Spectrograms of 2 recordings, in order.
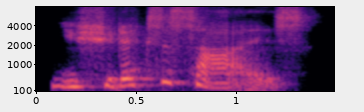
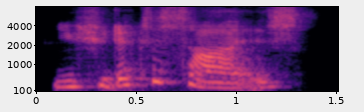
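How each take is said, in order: Both takes have the same delivery.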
